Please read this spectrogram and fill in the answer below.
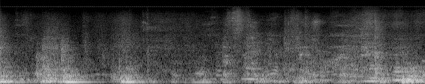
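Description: Indistinct voices talking in the background, several people speaking at once.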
